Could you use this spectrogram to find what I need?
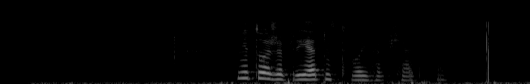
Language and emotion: Russian, positive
